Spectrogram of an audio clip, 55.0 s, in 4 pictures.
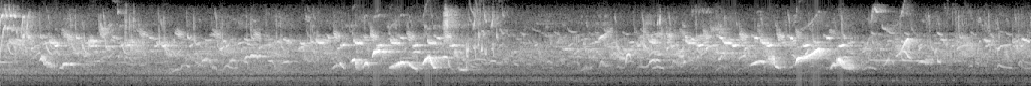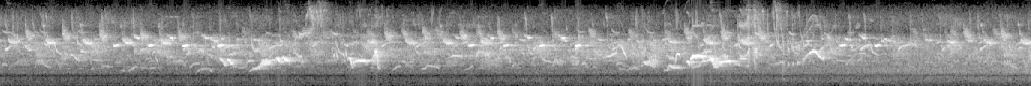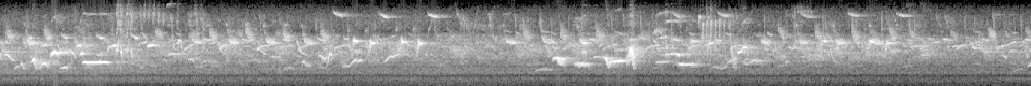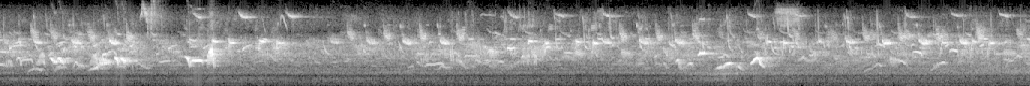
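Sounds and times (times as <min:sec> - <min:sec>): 
birds: 0:00.0 - 0:54.9.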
